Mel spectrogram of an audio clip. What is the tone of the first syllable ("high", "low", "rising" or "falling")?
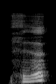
rising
